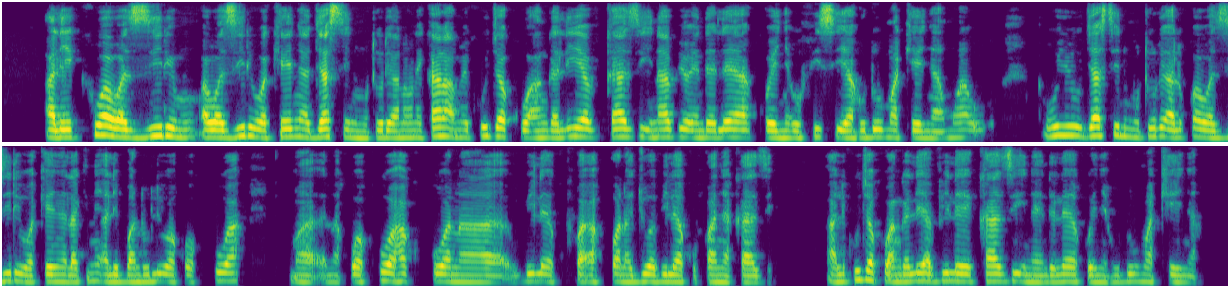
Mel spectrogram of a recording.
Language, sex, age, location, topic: Swahili, male, 18-24, Wajir, government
